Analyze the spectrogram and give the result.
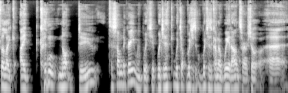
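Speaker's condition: Stutter; speech impediment; disfluent moment noted during this recording; makes recording podcasts difficult, still runs own podcast; repeated words

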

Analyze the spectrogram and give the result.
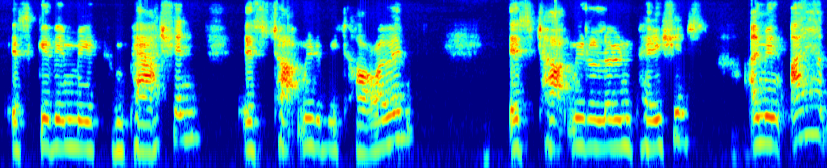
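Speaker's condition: Cerebral palsy; titanium neck limiting looking up

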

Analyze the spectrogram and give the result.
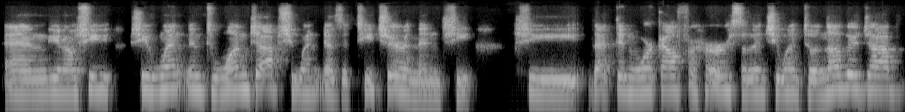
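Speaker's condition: No condition

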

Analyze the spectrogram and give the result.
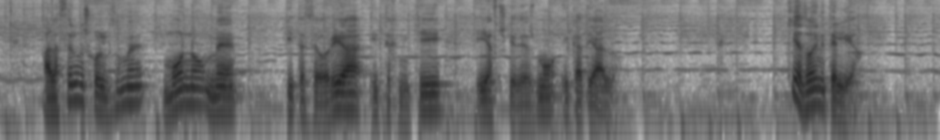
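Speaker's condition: No condition

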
